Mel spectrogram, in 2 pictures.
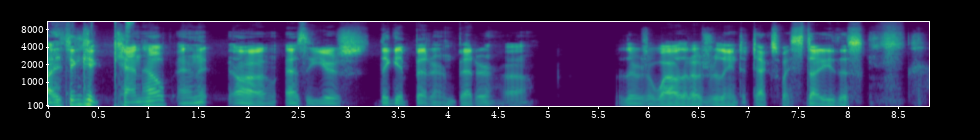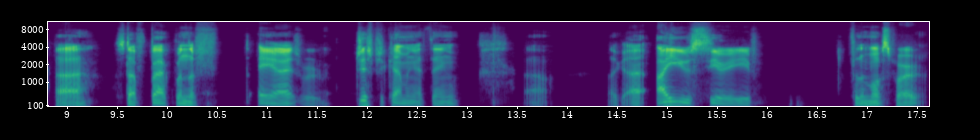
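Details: Adult man who has stuttered since about age 3, with onset around when he developed Lyme disease; full-blown by middle school, now somewhat controlled with bad days or weeks; briefly closes eyes to ease blocks and repetitions; stuttering.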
